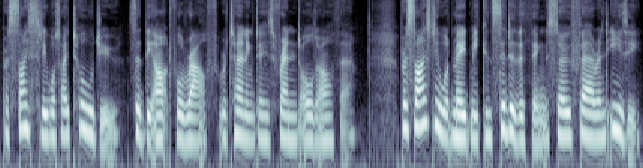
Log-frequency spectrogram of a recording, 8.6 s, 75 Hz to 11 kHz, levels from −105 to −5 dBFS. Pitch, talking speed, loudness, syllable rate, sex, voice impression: 195 Hz, 180 wpm, -20 LUFS, 4.9 syllables/s, female, very feminine, slightly young, very adult-like, thin, tensed, slightly powerful, bright, hard, very clear, very fluent, slightly raspy, cute, slightly cool, intellectual, very refreshing, very sincere, slightly calm, friendly, reassuring, slightly unique, elegant, slightly wild, slightly sweet, lively, strict, slightly intense, sharp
